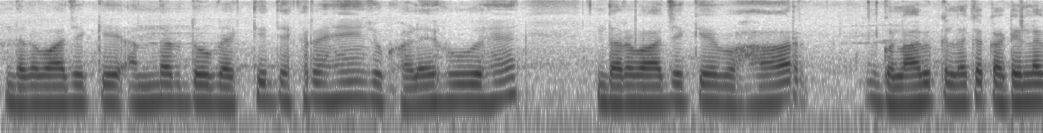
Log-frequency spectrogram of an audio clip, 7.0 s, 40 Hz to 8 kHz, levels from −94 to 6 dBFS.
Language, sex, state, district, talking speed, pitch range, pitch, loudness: Hindi, male, Uttar Pradesh, Jalaun, 180 wpm, 130-145 Hz, 140 Hz, -24 LUFS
